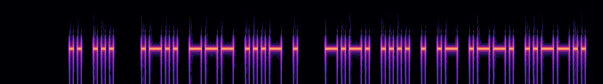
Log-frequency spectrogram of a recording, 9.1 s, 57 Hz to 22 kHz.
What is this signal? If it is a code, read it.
Morse code, heard as a keyed tone, about 20 wpm, 700 Hz. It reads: IS LOVE CHEAP?
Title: Sentences from Top 1200 Words 20wpm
